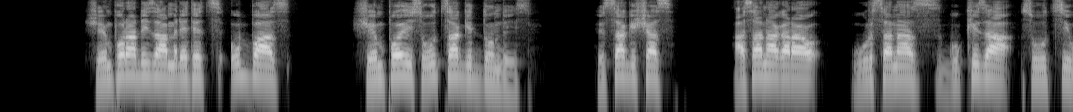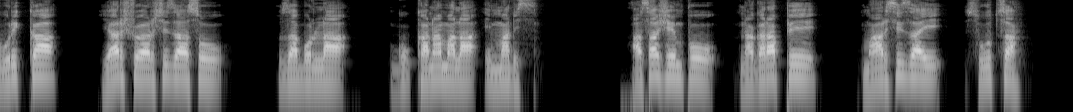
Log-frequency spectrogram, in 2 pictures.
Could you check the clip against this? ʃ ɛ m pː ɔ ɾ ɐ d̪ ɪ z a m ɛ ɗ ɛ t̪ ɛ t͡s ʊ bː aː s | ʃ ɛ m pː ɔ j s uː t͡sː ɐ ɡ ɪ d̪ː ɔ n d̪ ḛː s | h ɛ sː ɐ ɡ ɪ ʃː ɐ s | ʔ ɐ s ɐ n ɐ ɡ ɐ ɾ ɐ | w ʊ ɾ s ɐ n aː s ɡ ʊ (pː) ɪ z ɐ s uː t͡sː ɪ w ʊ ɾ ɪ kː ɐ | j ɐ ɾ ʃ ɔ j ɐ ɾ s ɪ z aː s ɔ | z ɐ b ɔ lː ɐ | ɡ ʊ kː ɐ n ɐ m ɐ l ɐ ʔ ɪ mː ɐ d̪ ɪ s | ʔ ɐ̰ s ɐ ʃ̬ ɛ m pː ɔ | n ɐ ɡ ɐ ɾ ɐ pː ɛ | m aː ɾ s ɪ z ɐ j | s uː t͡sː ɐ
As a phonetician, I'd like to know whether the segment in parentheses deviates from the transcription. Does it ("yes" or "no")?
yes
